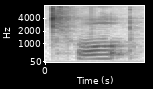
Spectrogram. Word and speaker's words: taupe: It's actually like a really nice like taupe color. That's how you pronounce it.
